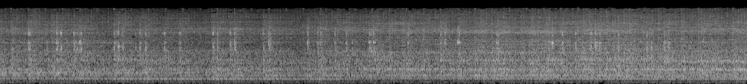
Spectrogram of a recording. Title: Bmw X3 E83 2004 M54B25 Gurgling Sound - Operating Temp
